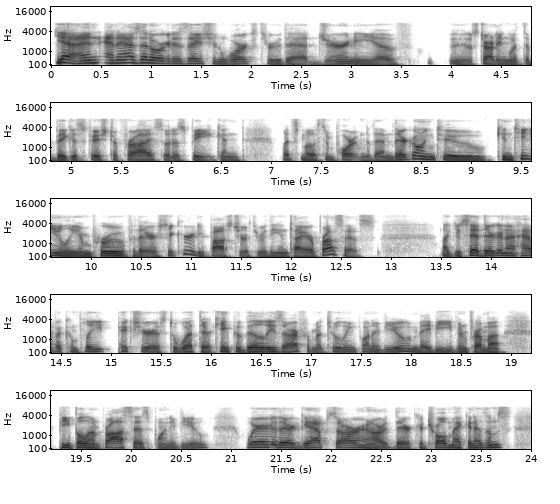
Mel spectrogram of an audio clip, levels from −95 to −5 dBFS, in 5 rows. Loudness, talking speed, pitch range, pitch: -23 LUFS, 205 wpm, 125-155 Hz, 140 Hz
